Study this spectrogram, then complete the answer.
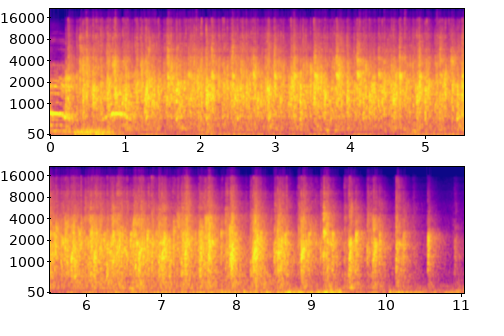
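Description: A live audience at a DXN business event breaks into a loud, sustained round of applause, many hands clapping densely for about ten seconds before thinning into scattered claps and fading out.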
